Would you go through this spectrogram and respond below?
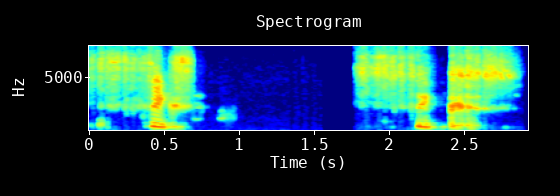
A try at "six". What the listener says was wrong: Ừ, vẫn đang hơi y dài rồi. Y ngắn thì đọc nhanh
